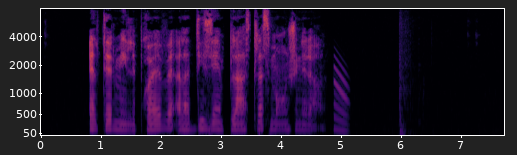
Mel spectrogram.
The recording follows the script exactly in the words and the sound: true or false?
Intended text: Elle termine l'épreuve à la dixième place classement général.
false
